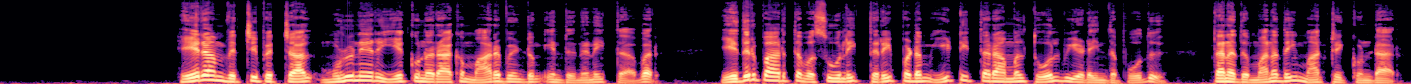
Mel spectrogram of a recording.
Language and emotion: Tamil, neutral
